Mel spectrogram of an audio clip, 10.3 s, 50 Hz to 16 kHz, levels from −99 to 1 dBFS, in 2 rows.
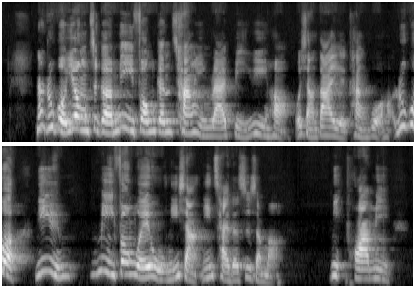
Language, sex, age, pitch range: Chinese, female, 30-49, 195-320 Hz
